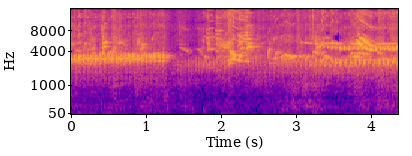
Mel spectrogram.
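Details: Canary song starting with a bright rolling trill, a brief pause, then resuming with quick chirps and twittering notes.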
